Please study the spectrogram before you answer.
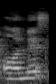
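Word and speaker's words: honest: अब यहाँ पे मैं ऑनेस्ट लिख रही हूँ, आप बोलोगे कि यहाँ पर एच है और मैंने एन लगा दिया। एन क्या है? आर्टिकल है। तो एच क्या है? इसमें साइलेंट है, इसलिए इसको प्रोनाउंस करेंगे ओ।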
